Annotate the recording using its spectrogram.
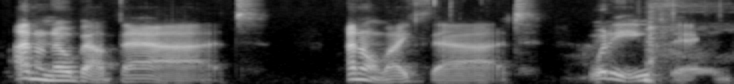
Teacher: at the end of a utterance or end of a sentence lowering your voice pitch so that your vocal folds basically kind of pop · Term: vocal fry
